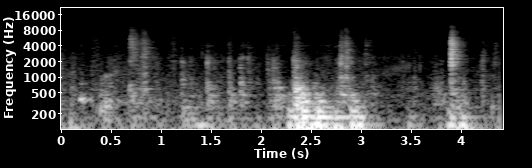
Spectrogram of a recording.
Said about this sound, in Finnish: No mä panen oven lukkoon.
